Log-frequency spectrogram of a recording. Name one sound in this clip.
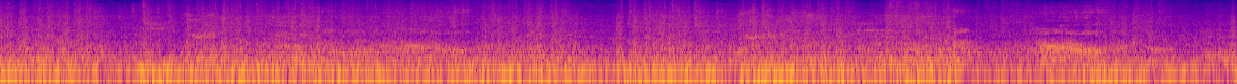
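Automatic gunfire rattles rapidly in a game.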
